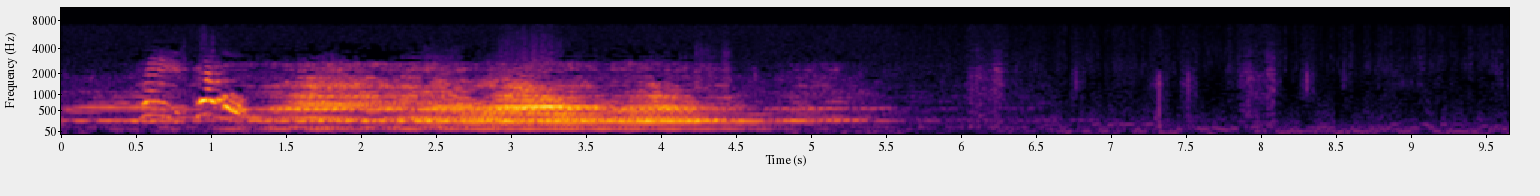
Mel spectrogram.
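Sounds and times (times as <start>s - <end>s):
propeller engine of a black airplane passing overhead: 0.0s - 6.0s.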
